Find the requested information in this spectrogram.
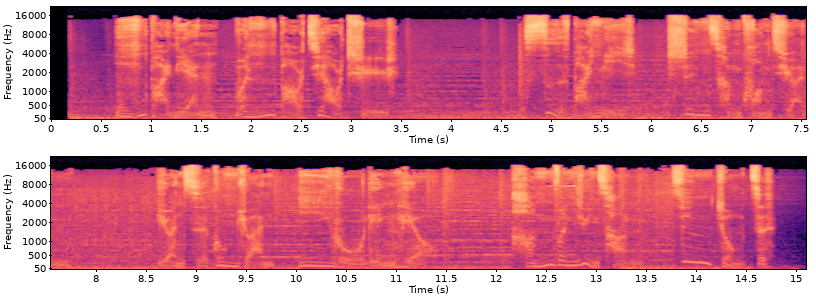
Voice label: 国语男 广告 酒类; 金种子恒温蕴藏

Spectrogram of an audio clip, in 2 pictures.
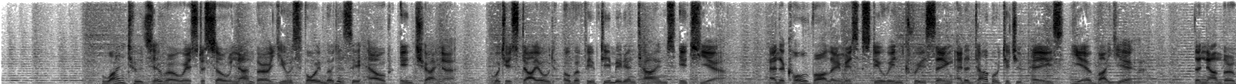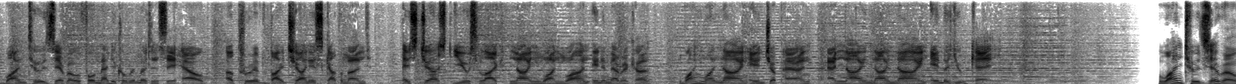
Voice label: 英语男 火警介绍 大气激情

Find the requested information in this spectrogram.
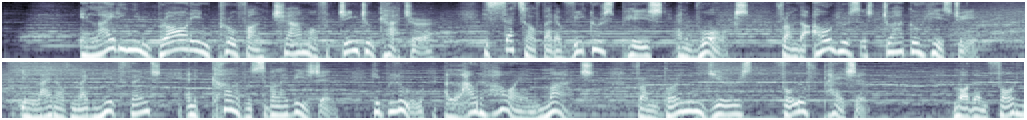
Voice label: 英语男-专题片; 湖北三江航天红阳机电有限公司

